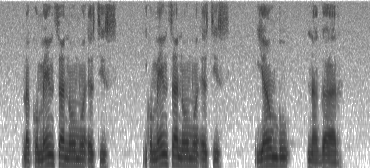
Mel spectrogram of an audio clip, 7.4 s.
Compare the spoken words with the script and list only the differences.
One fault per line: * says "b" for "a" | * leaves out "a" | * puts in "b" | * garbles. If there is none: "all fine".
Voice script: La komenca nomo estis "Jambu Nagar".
* puts in "komenca nomo estis"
